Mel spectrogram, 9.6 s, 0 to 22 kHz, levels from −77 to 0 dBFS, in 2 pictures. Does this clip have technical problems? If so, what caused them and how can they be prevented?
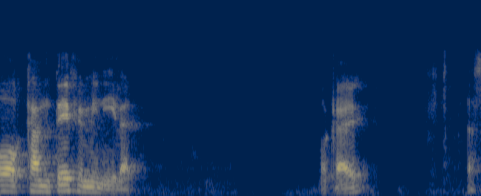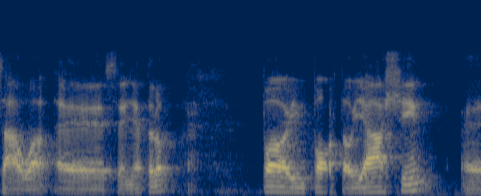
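No, there are no technical problems to fix here. The speech carries the mild, slightly grainy texture of the Speex codec, consistent with a rate of around 24 kbps, and its content stops at 7.6 kHz.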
